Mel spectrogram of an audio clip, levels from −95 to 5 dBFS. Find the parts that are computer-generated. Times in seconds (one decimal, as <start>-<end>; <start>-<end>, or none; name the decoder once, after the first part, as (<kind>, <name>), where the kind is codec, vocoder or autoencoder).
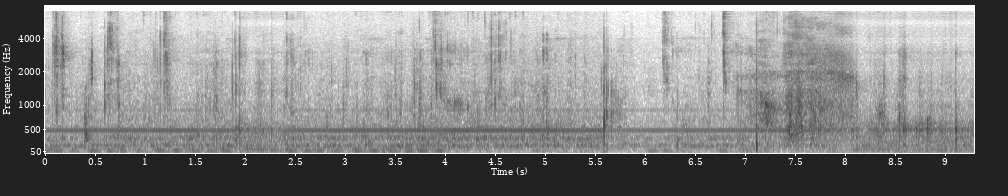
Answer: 1.9-2.4 (codec, ZipCodec); 7.8-9.3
